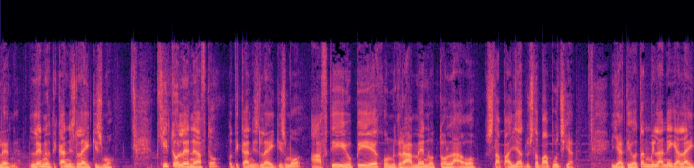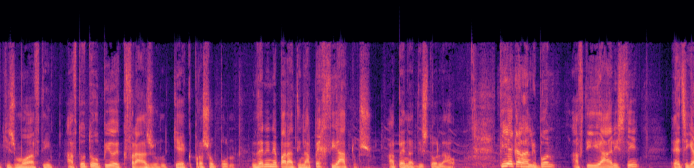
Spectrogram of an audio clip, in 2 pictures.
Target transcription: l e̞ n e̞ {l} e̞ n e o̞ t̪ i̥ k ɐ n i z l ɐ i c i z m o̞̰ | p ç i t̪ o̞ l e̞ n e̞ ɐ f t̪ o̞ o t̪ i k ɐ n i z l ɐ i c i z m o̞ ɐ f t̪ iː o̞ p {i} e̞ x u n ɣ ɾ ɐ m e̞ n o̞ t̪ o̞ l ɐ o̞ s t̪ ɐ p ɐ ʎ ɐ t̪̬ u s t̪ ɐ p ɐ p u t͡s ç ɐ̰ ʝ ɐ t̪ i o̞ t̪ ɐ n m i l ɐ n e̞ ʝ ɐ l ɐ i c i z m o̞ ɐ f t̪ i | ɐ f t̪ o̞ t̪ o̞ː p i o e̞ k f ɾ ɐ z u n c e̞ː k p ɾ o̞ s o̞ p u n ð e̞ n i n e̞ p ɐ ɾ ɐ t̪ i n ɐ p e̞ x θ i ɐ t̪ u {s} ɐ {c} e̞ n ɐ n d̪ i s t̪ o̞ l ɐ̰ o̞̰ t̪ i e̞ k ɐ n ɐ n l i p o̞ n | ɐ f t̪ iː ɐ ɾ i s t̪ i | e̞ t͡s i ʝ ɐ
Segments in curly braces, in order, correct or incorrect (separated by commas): correct, incorrect, correct, incorrect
